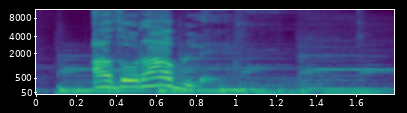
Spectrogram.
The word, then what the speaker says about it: adorable: adorable in Spanish is Adora be careful they are spelled the same but pronounced differently we draw its wings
